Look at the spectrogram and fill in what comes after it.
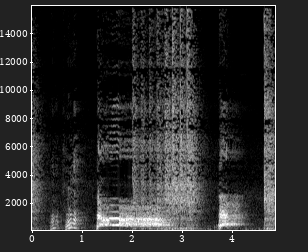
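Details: A pet dog, Bull, barking at a thief: short voiced sounds, then a long, loud, rasping bark sequence and two more sharp barks, with human voices in the background.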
